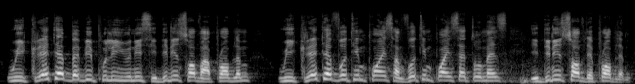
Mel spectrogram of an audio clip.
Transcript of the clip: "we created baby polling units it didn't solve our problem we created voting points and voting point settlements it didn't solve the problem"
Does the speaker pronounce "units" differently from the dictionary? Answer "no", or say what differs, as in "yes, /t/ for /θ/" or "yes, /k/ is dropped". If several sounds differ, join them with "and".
no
